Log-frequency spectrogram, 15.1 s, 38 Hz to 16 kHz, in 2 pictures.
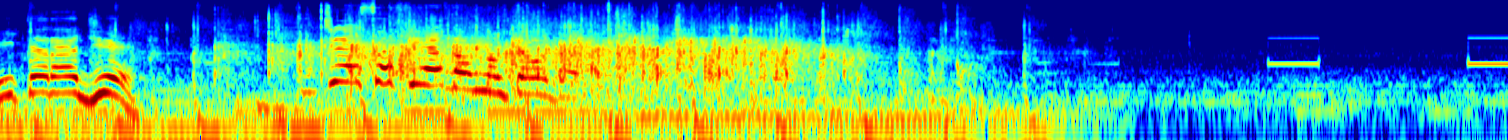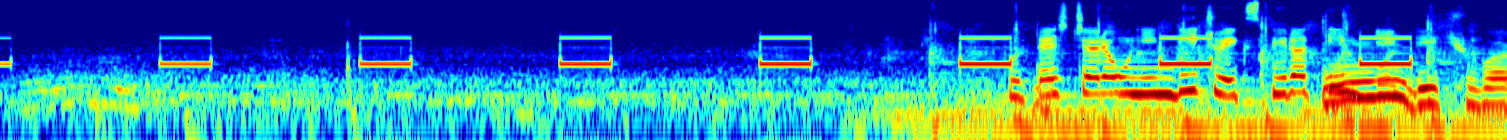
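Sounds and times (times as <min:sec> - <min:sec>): music: 0:00.0 - 0:05.7, 0:11.6 - 0:15.0
applause: 0:00.9 - 0:05.1
short electronic timer beeps: 0:12.3 - 0:12.7.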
